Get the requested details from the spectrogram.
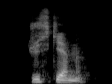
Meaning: henbane
- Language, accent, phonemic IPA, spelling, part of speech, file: French, France, /ʒys.kjam/, jusquiame, noun, LL-Q150 (fra)-jusquiame.wav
